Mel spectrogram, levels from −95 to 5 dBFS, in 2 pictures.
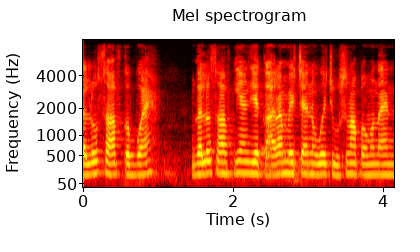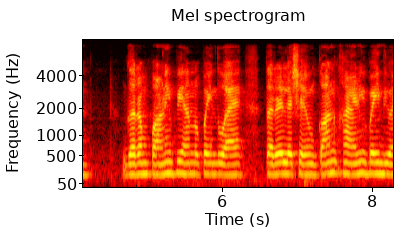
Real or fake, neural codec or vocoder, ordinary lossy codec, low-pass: fake; vocoder, 44.1 kHz, 128 mel bands, Pupu-Vocoder; none; 7.2 kHz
